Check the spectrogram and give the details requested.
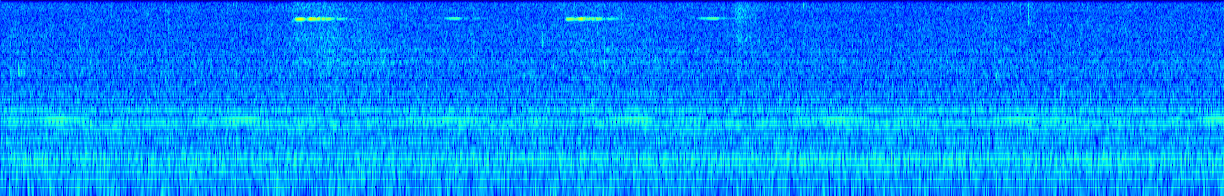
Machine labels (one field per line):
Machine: pump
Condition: normal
